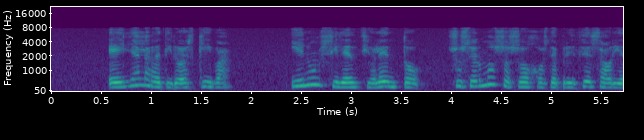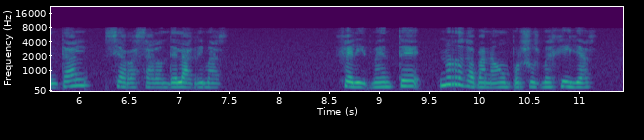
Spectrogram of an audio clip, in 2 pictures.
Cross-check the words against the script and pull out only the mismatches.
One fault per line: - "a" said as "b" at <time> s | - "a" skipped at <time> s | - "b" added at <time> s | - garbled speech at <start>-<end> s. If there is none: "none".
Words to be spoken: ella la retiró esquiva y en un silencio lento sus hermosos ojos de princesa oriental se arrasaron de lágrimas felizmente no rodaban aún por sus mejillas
none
